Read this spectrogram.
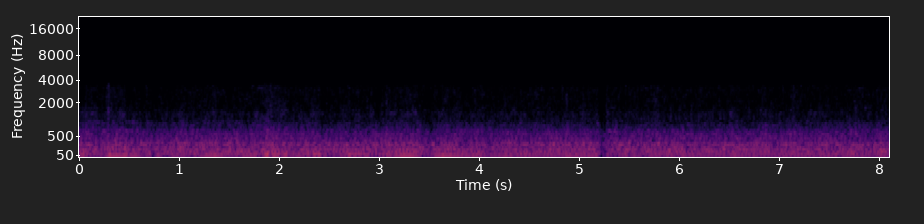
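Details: BMW E36 318ti petrol engine: deep idle drone with unsteady beats and small dips in level, not holding a clean idle; rough idle only slightly improved after replacing the idle control valve, cause unclear.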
